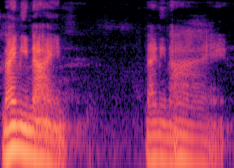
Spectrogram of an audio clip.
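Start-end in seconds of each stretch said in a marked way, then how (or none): 1.4-2.3 softly to himself; quiet muttered repeat. Real, not acted.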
